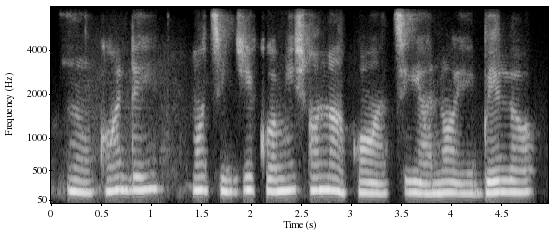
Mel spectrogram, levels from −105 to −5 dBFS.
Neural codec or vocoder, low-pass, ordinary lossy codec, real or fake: codec, 16 kHz, 2 kbps, X-Codec, HuBERT features, trained on general audio; 7.2 kHz; Opus, 32 kbps; fake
